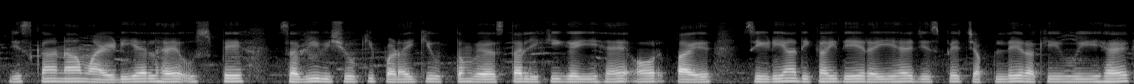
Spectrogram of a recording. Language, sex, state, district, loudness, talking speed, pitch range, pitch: Hindi, male, Bihar, Darbhanga, -17 LUFS, 135 wpm, 125-135 Hz, 130 Hz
